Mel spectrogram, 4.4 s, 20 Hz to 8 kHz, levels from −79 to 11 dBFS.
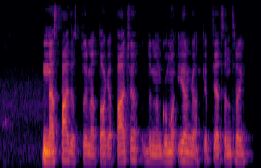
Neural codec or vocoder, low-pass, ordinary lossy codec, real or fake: none; 7.2 kHz; MP3, 64 kbps; real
